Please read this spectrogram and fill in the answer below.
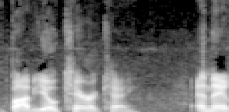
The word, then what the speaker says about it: Okereke: And they, when Bobby Okereke was drafted, he told everybody his last name was pronounced Okereke.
